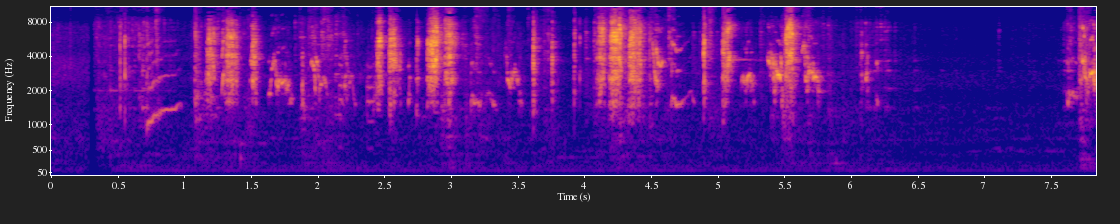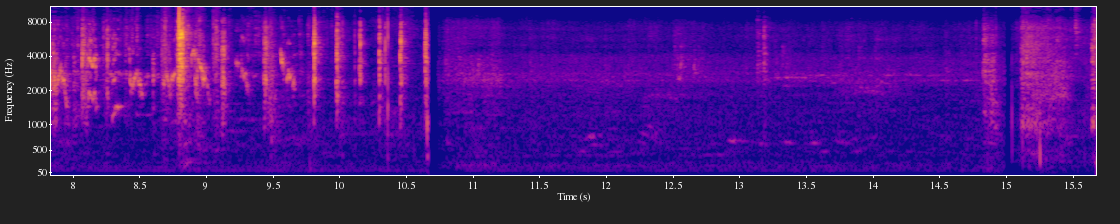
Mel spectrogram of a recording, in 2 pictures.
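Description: A pet budgerigar chirps and squawks nearby in busy bursts of quick tweets, with a quiet pause between bursts and softer, thinner calls toward the end.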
